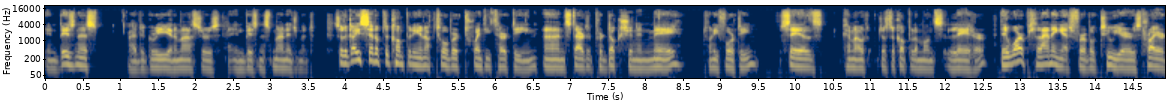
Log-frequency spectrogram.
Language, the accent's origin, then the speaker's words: English; Longford, Leinster, Ireland; being from Longford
